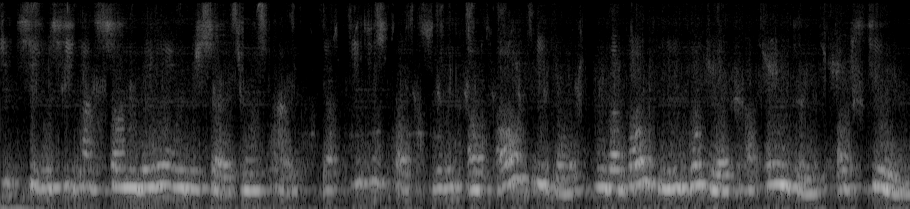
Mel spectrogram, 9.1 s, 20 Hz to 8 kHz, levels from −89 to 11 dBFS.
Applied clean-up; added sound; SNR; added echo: neural separator model SepFormer DNS4.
